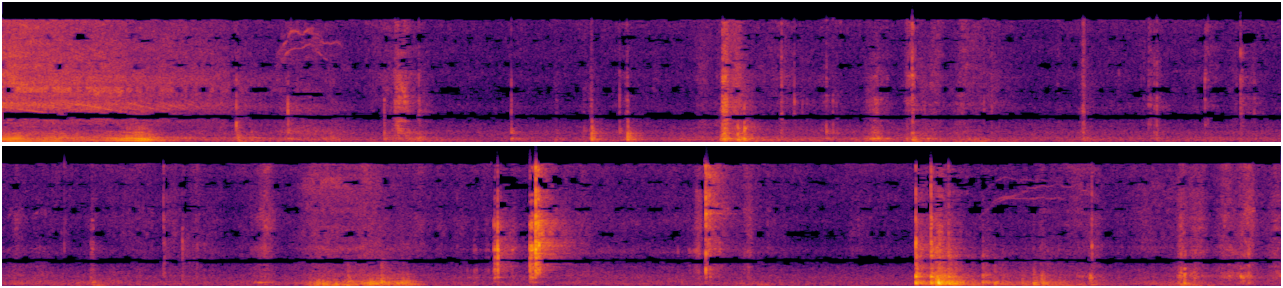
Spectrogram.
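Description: Small metal parts click and clack.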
